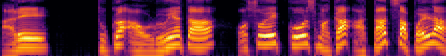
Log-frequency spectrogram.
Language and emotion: Goan Konkani, happy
